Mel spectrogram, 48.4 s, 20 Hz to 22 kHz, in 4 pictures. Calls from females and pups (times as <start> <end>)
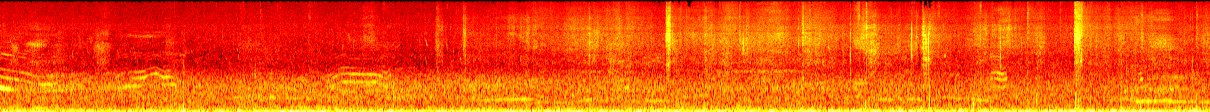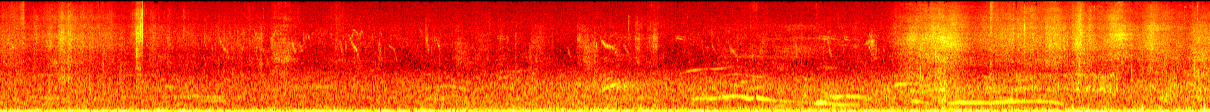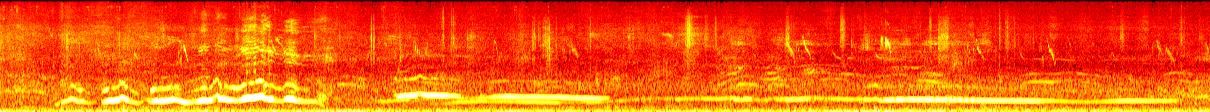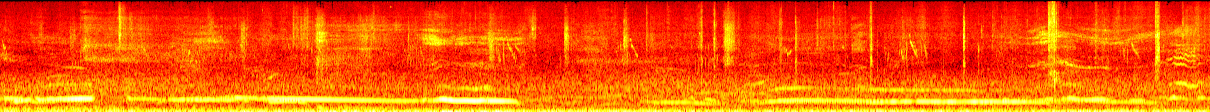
19.3 48.4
